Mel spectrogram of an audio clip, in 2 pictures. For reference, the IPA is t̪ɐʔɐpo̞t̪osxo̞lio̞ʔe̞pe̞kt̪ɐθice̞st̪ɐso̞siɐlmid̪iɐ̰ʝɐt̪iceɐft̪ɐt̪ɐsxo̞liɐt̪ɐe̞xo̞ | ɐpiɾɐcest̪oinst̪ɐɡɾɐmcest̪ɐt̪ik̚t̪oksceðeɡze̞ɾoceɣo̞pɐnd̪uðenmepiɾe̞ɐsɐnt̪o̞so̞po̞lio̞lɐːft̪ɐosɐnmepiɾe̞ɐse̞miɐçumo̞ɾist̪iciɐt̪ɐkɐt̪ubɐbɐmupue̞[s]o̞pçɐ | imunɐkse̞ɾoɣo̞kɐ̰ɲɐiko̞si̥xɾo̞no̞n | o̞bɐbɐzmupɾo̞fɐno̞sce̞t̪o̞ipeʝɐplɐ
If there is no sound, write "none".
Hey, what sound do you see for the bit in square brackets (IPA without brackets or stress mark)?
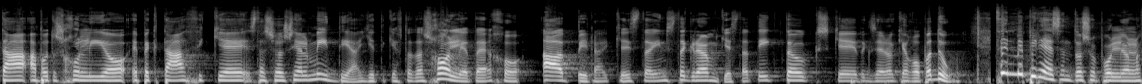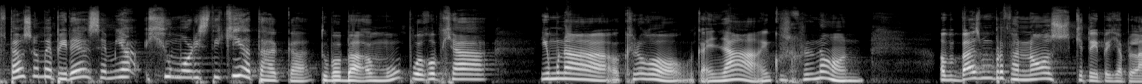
x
